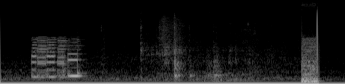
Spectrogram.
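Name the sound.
telephone ringing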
